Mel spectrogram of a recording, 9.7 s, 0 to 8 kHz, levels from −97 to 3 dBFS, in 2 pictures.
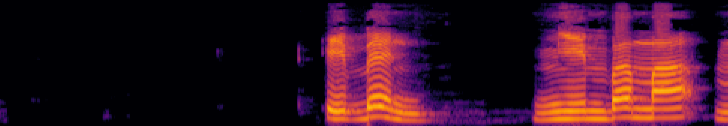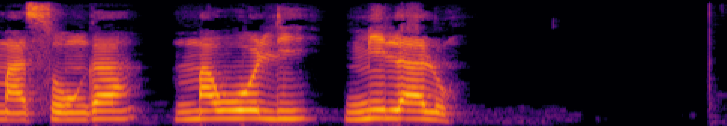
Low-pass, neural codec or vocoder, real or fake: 7.2 kHz; none; real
